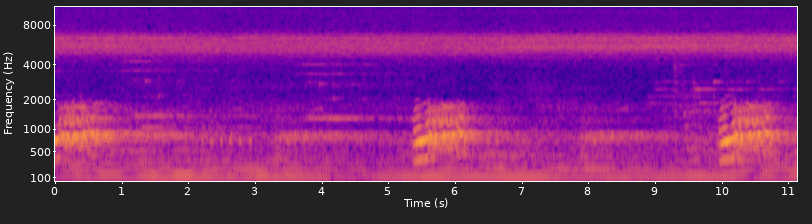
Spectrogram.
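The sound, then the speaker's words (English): Slowed-down hummingbird song, a whole song squeezed into a chirp, in a forest: eerie, warbling tonal sweeps, almost whale-like, arriving in three bursts roughly five seconds apart over a steady low drone, with no one talking. “But slow it down, and there's more than meets the ear.”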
